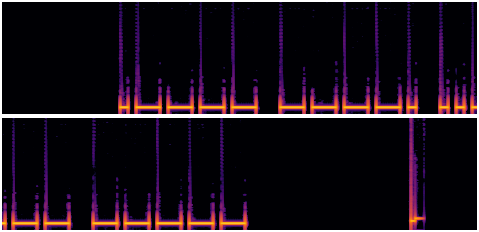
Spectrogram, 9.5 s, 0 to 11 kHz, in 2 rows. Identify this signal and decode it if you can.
Morse code, heard as a keyed tone, about 15 wpm, 700 Hz. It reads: 1930
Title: Numbers - Contest Style - 4-Digit 15wpm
